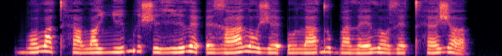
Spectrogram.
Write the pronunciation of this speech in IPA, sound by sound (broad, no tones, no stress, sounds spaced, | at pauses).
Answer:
b o lˠ e tʰ ɛ lˠ i ʎ i b i ʃ i ɣ i ð e ʔ e ɣ a l o ʒ e ʔ u l a d u b a ð e ð o z e tʰ ɛ ʒ ɐ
